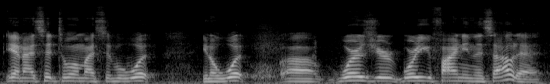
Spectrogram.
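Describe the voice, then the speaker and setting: A man's voice: a little high, normal speed, fairly bright tone, slight background noise. A man working as a public insurance adjuster asks questions on a recorded phone call, repeating words and restarting often. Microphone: telephone call recording.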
